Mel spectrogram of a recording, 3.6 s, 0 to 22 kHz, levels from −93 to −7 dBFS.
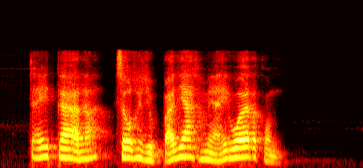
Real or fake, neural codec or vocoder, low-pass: fake; codec, 16 kHz in and 24 kHz out, 0.6 kbps, FocalCodec, streaming, 2048 codes; 7.2 kHz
